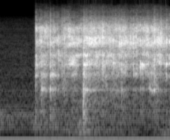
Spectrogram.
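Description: Oil hits a hot pressure cooker and bursts into a loud, steady sizzle that starts abruptly and holds on without a break, close and alone.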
